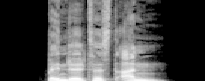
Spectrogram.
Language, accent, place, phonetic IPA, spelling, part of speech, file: German, Germany, Berlin, [ˌbɛndl̩təst ˈan], bändeltest an, verb, De-bändeltest an.ogg
- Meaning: inflection of anbändeln: 1. second-person singular preterite 2. second-person singular subjunctive II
